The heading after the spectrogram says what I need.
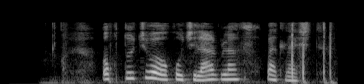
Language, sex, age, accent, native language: Uzbek, female, 18-24, Toshkent viloyati, Uzbek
